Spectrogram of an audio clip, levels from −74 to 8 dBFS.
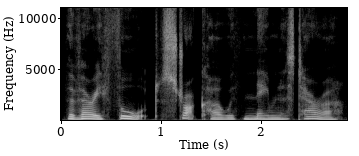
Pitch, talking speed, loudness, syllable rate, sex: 180 Hz, 170 wpm, -17 LUFS, 4.4 syllables/s, female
